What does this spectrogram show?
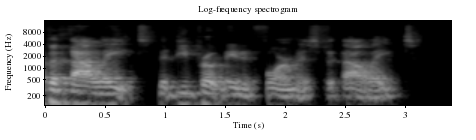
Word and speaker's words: phthalate: Or phthalate, the deprotonated form is phthalate. Just don't forget the TH when you pronounce it.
